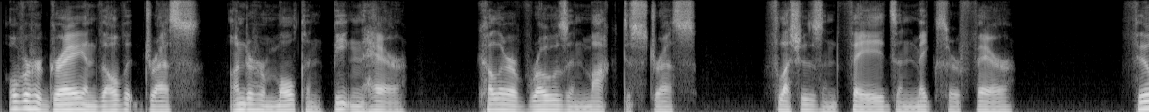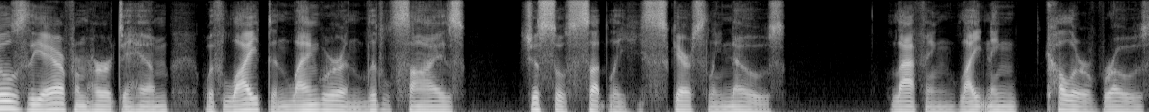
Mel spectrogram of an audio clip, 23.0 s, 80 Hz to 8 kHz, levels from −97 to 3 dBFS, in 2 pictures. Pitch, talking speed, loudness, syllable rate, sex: 100 Hz, 130 wpm, -20 LUFS, 3.8 syllables/s, male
